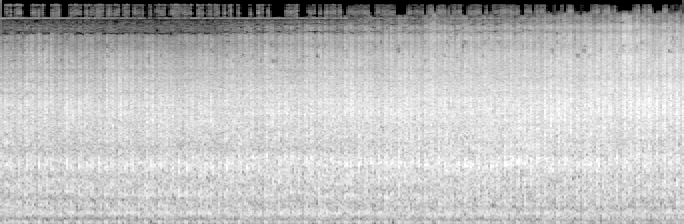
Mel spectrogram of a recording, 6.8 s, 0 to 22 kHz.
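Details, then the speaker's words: Taw Valley steam locomotive climbing Whitley Bank with the Orient Express, second valve of regulator, 50% cutoff; heavy, even chuffing about 2.5 beats a second, working hard and sounding healthy. "we could certainly hear that the engine working hard but sounding good i mean coming up from whitney bank everyone likes that"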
